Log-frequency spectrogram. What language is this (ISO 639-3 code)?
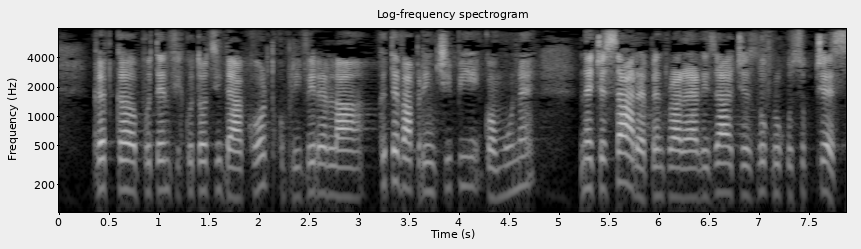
ron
